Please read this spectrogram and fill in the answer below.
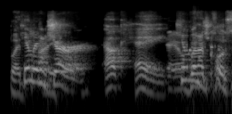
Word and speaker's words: Killinger: us at Sig University so Brad am I pronouncing your last name correctly uh killing jur but killing jur okay but I'm close it's close enough for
